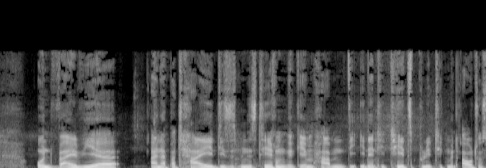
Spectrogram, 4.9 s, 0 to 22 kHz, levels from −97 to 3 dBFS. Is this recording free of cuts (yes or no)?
yes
